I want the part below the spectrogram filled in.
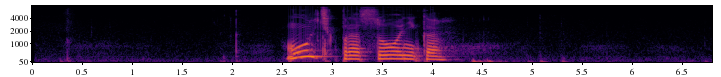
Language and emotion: Russian, sad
